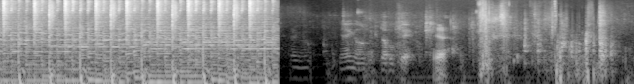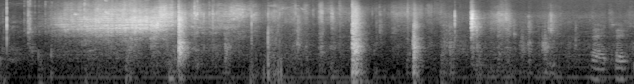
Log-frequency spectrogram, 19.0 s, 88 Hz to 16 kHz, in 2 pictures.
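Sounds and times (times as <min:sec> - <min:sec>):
drywall ceiling crumbling down: 0:07.1 - 0:13.9.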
